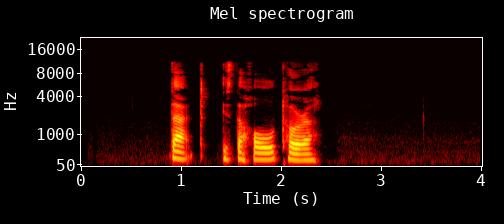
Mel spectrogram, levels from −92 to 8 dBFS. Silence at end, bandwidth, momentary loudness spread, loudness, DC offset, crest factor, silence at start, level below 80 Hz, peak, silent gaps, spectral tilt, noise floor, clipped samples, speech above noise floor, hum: 1.65 s; 11.5 kHz; 12 LU; -24 LUFS; under 0.1%; 22 dB; 0.9 s; -76 dBFS; -4 dBFS; none; -5.5 dB/octave; -74 dBFS; under 0.1%; 52 dB; none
